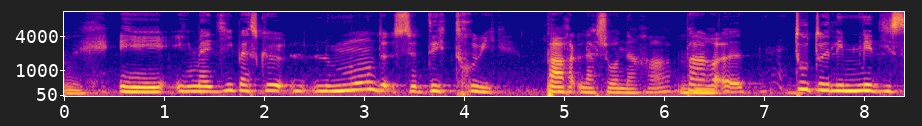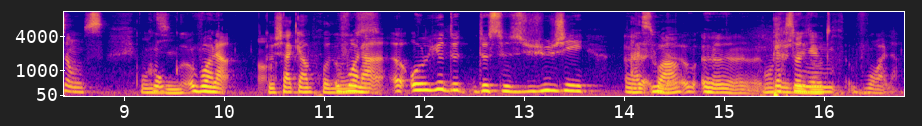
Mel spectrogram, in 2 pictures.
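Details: Aphasia in a woman, persisting after an accident with cardiac arrest requiring defibrillation and coma, with right-sided hemiplegia; for years she could not place her tongue correctly, and she spent 7 years relearning to walk and speak.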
